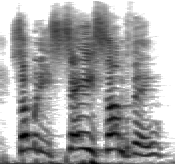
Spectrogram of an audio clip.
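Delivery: high-pitched imitated plea; panicked woman. Woman gripping headrest begging passengers to speak, high mock panic.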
